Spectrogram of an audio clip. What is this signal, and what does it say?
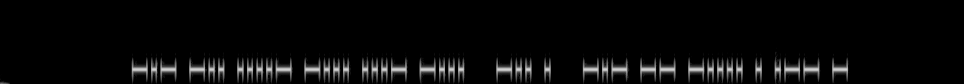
Morse code, heard as a keyed tone, about 25 wpm, 700 Hz. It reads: KD4BVB DE KM6EWT
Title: USA Callsign DE Callsign - 6 Characters - 25wpm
